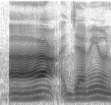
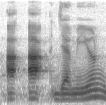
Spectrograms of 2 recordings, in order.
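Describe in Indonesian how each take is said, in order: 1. Hamzah kedua dilunakkan, tidak diucapkan penuh. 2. Dua hamzah penuh diucapkan berturut-turut. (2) "double hamzah"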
